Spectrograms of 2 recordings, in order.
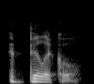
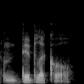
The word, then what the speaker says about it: umbilical: right I'm mispronouncing it umbilical umbilical chord did I say it right I I always said unbiblical like as if it's like Bible based umbilical chord okay two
